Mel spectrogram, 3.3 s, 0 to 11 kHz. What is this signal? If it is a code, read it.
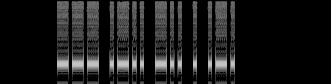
Morse code, heard as a keyed tone, about 32 wpm, 800 Hz. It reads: OLDER
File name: Alphabetical / Alphabetical mp3s / Os @30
